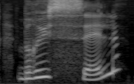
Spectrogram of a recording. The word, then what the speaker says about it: Bruxelles: on doit prononcer Auxerre, Bruxelles, puisqu'il s'écrivait en néerlandais Bruxelles avec deux S, E et L.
